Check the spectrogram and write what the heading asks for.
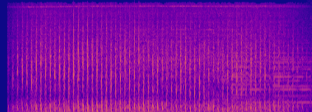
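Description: A rapid, even chopping sound, about eight pulses a second over a low rumble, starting suddenly and thinning out near the end as sustained keyboard notes come in.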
